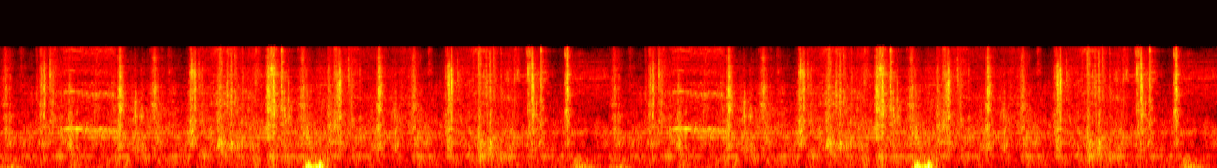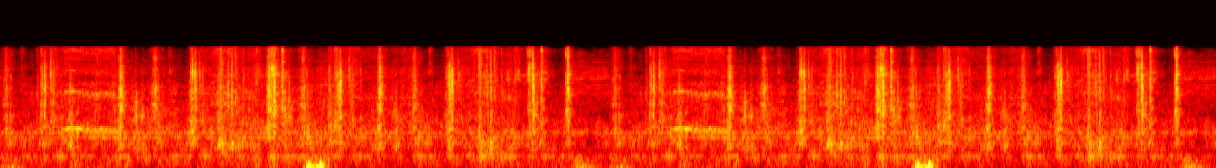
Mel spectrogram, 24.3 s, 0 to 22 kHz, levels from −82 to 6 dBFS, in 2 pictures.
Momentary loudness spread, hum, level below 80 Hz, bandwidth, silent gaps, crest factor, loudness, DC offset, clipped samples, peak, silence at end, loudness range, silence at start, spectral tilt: 10 LU; none; -32 dBFS; 8 kHz; none; 24 dB; -21 LUFS; under 0.1%; under 0.1%; 0 dBFS; 0 s; 2 LU; 0 s; -1.5 dB/octave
